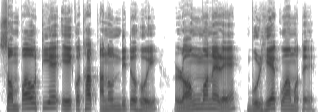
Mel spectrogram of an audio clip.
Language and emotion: Assamese, neutral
